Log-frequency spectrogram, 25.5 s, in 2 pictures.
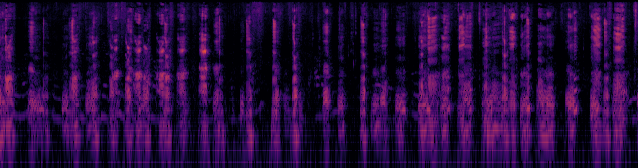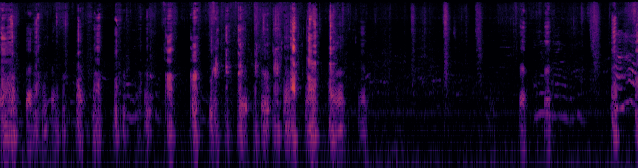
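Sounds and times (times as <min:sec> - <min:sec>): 
pigs grunting: 0:00.0 - 0:20.1.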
